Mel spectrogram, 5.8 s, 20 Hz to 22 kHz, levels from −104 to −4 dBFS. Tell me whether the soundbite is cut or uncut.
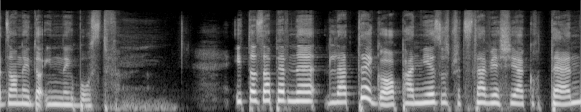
uncut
